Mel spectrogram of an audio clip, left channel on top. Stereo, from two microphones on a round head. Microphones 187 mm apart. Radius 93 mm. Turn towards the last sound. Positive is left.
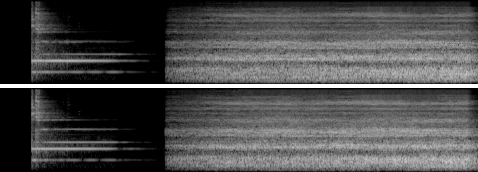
turn(degrees=-60)  # may be behind; listen again after turning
